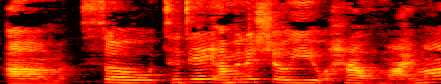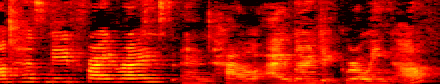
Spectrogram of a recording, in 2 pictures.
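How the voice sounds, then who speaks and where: A cheerful woman in her thirties, her voice pitched a little high, hosts a live cooking stream from her home kitchen. Her upbeat, chatty talk with frequent ums comes through a phone set back a bit. The sound is roomy and somewhat distant. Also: measured pace, fairly bright tone, a little hiss or hum. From United States. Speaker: cooking instructor. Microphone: phone camera propped close.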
